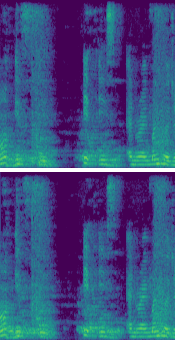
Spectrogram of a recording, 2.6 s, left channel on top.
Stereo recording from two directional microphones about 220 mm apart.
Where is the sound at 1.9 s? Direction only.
40° left (ahead or behind).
